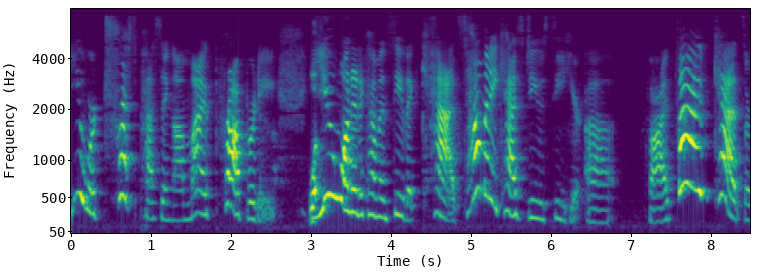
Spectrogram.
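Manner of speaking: loud, angry hag voice. Speaker retelling Mrs. Rosini giving Annie a tongue lashing, mock scolding. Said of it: "giving Annie a tongue lashing".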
